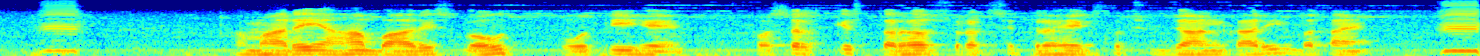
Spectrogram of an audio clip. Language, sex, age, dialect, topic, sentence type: Hindi, male, 25-30, Marwari Dhudhari, agriculture, question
